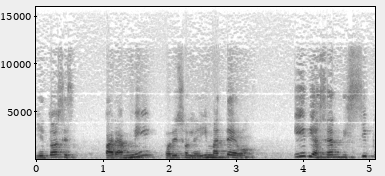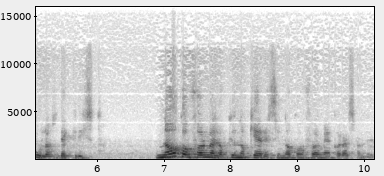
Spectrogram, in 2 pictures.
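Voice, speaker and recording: A woman speaks at a fairly slow pace in a somewhat breathy, dark, mellow tone, her fairly high pitch carrying lively intonation amid big swings in loudness. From Peru. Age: 70s. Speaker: pastor. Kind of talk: testimony.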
